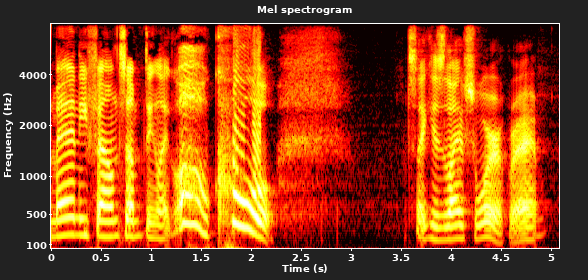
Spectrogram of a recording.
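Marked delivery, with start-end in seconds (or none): 1.2-2.3 put-on very high, loud, curious childlike wonder. Retelling a man finding something: imitating a childlike curious man. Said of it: "He was like a child".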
